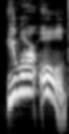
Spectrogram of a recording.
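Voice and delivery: put-on young man voice. A narrator's reading. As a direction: raise the pitch for the youth.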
